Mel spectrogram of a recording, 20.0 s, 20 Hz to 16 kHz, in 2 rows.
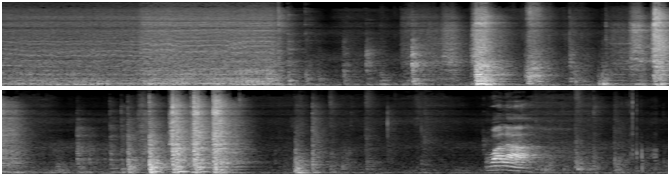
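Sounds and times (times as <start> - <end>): cordless drill running: 0.0 - 4.3.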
